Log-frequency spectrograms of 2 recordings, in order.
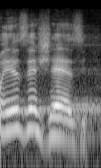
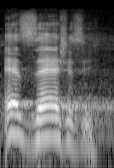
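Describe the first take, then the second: First: The stress falls on the 'ge' syllable. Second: The stress falls on a syllable before 'ge'. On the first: The speaker calls it right. "O tônico está no G" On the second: The speaker calls it wrong. "Eu falava antigamente exégese. E eu passava vergonha"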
